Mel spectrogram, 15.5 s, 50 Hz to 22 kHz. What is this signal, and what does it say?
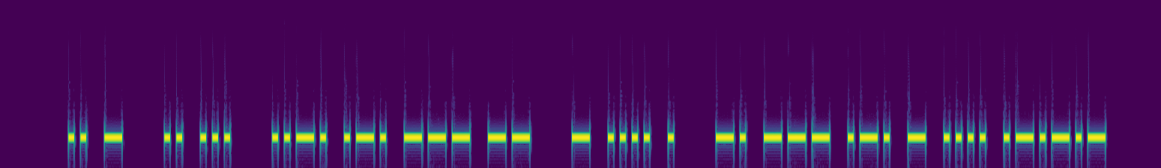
Morse code, heard as a keyed tone, about 16 wpm, 700 Hz. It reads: IT IS FROM THE NORTH.
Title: Sentences from Top 1000 Words - Review Part 1 - 15wpm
